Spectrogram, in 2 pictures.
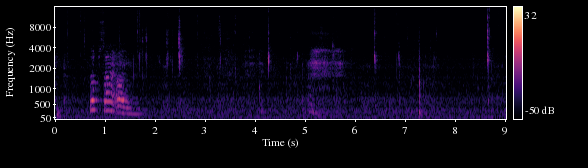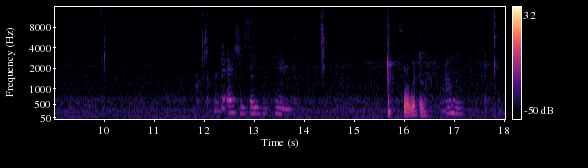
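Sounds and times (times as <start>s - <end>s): person chewing: 0.0s - 10.2s, 11.8s - 12.2s, 14.2s - 14.6s, 17.6s - 18.0s.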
